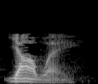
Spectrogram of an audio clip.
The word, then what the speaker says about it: Yahweh: But in the English, we have added vowels, and it's pronounced Yahweh. Yahweh. Yahweh is God's proper name.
